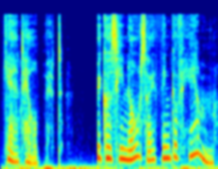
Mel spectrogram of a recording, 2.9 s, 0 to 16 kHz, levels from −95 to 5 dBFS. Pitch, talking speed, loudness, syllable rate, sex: 215 Hz, 225 wpm, -18 LUFS, 5.8 syllables/s, female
